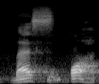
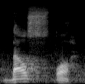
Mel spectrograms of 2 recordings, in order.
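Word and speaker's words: بسطة: Ini nanti di riwayat Hafiz an Asim juga, tapi dari jalur Thayyibatun Nashr. Ini dibacanya dengan shad. Bastoh. Kalau yang jalur Syatibiyah yang biasa kita baca bastoh pakai sin.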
